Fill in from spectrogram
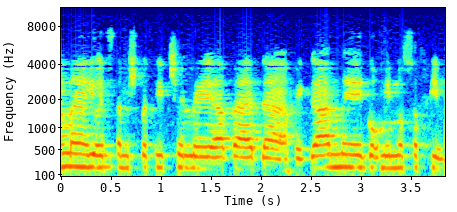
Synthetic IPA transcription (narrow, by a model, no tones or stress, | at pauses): majoet͡set̪amiʃpat̪itʃeleavaːd̪aveɡameɡo̞ʁmimno̞safim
